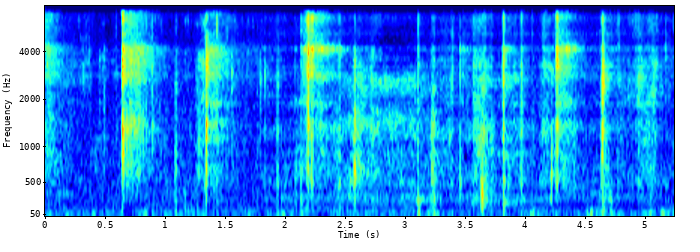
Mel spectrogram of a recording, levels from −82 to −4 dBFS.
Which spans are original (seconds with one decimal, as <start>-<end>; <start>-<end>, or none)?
0.0-1.8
